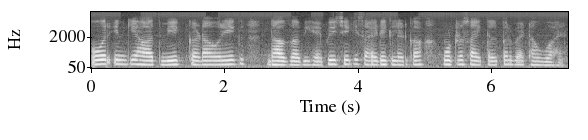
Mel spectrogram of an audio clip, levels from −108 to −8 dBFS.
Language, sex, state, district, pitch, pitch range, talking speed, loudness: Hindi, female, Uttar Pradesh, Saharanpur, 210 Hz, 200-220 Hz, 165 wpm, -19 LUFS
